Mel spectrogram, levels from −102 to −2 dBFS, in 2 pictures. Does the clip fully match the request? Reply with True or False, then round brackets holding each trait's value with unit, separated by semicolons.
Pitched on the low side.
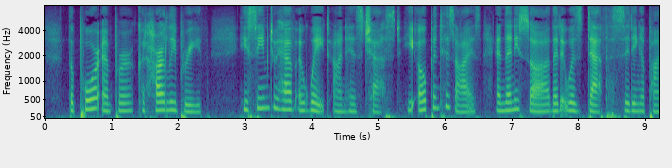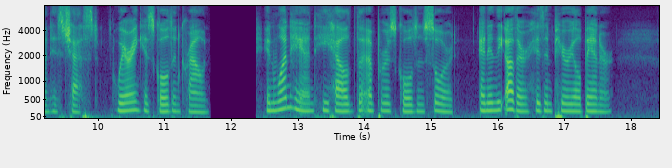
False (200 Hz)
